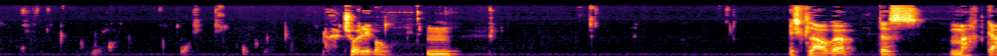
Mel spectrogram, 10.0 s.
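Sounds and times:
person taking a quick sip of a drink: 0:00.2 - 0:03.0
speech: 0:01.8 - 0:02.2, 0:03.5 - 0:04.7, 0:08.1 - 0:09.9.

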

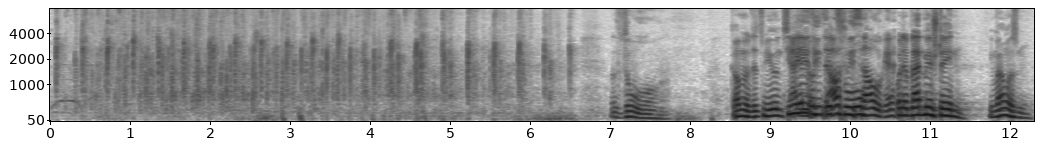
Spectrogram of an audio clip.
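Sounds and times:
audience applause: 0:00.0 - 0:06.7
speech: 0:07.0 - 0:07.8, 0:08.5 - 0:12.2.

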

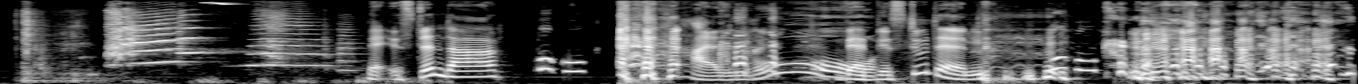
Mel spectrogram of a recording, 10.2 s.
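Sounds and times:
little door creaking open: 0:00.0 - 0:02.9
speech: 0:02.8 - 0:10.1
laughter: 0:04.7 - 0:10.1.

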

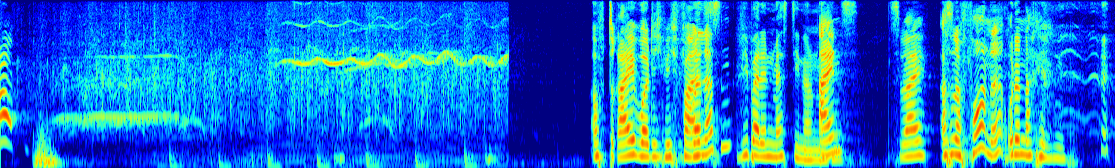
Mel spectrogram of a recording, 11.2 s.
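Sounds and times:
audience applause and cheering at a live stage show: 0:00.0 - 0:05.1
speech: 0:06.0 - 0:10.8.

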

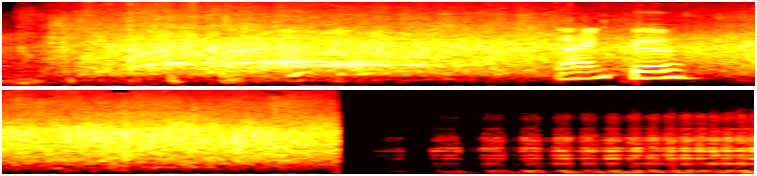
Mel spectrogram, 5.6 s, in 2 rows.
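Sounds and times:
audience applause: 0:00.0 - 0:04.1
speech: 0:02.1 - 0:02.7.

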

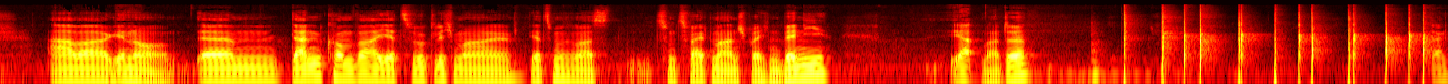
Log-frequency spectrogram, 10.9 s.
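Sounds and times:
speech: 0:00.4 - 0:06.4, 0:07.1 - 0:08.3
hand clapping: 0:08.4 - 0:10.8.

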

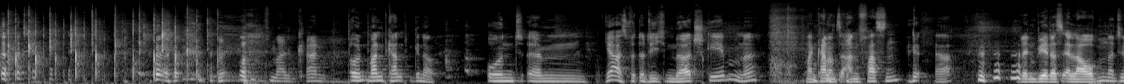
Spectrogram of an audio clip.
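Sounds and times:
hand clapping: 0:00.0 - 0:02.6
laughter: 0:00.0 - 0:03.0, 0:04.2 - 0:04.9, 0:07.8 - 0:10.6
speech: 0:01.6 - 0:11.2.

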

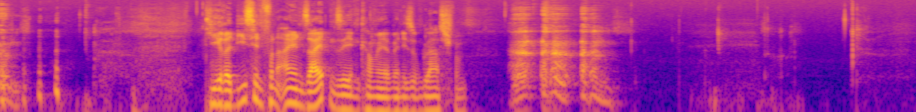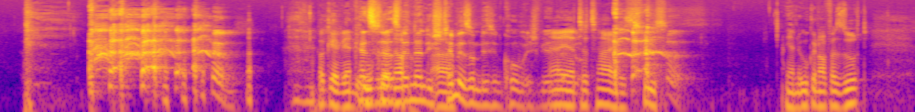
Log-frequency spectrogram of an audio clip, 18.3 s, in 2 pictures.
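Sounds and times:
coughing and throat clearing after choking: 0:00.0 - 0:00.6, 0:05.1 - 0:06.3, 0:09.4 - 0:11.8, 0:14.9 - 0:16.2
speech: 0:02.1 - 0:06.1, 0:10.8 - 0:16.1, 0:17.0 - 0:18.1.

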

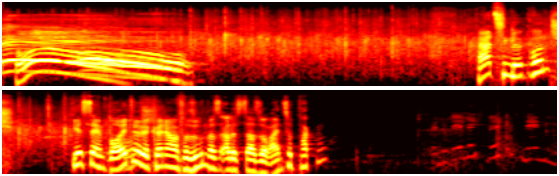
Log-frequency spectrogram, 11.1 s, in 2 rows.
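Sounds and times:
audience applause: 0:00.0 - 0:07.6
speech: 0:00.1 - 0:00.4, 0:04.8 - 0:08.9.

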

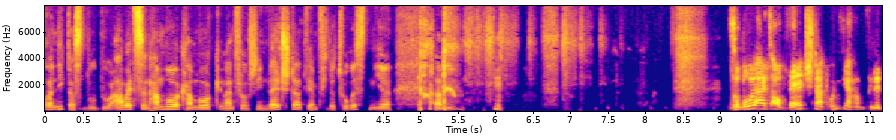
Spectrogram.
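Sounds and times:
speech: 0:00.0 - 0:07.0, 0:08.4 - 0:11.1
man leaning forward and coughing: 0:04.8 - 0:06.1.

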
